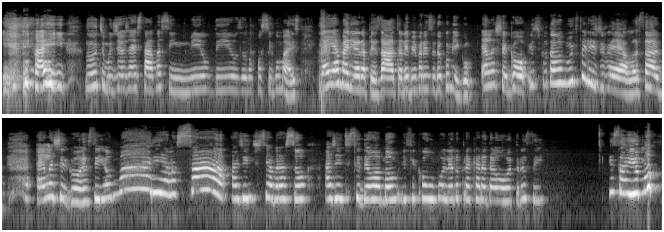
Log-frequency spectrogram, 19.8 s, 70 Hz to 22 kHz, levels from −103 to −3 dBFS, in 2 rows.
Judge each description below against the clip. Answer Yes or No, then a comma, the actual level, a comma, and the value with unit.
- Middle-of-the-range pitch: No, very high, 320 Hz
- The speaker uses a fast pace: Yes, fast, 200 wpm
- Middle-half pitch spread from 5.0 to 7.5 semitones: Yes, wide, 5.5 semitones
